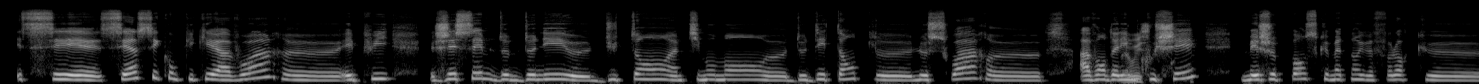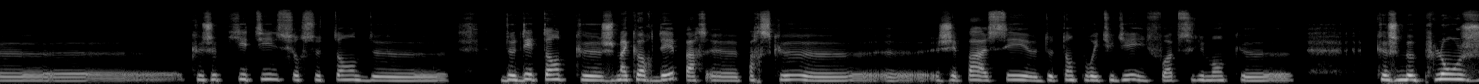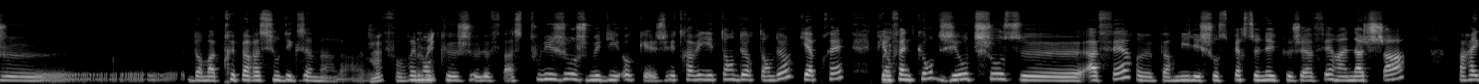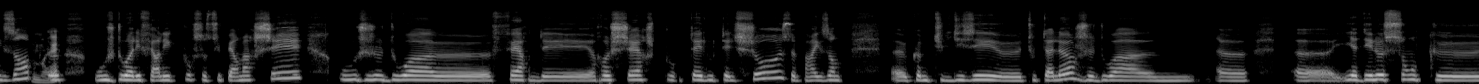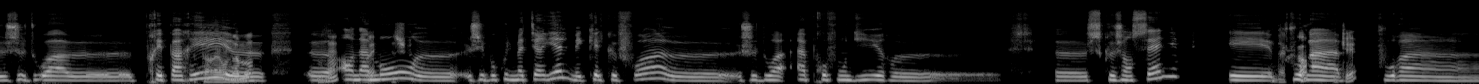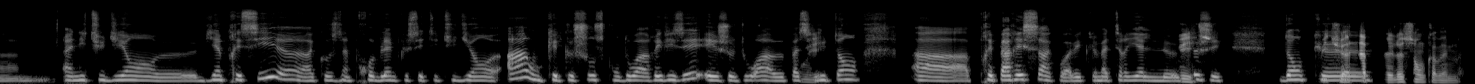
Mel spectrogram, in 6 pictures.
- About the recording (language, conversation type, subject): French, podcast, Comment trouvez-vous l’équilibre entre le travail et la vie personnelle ?
- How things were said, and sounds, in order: other background noise; drawn out: "que"; drawn out: "heu"; stressed: "achat"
